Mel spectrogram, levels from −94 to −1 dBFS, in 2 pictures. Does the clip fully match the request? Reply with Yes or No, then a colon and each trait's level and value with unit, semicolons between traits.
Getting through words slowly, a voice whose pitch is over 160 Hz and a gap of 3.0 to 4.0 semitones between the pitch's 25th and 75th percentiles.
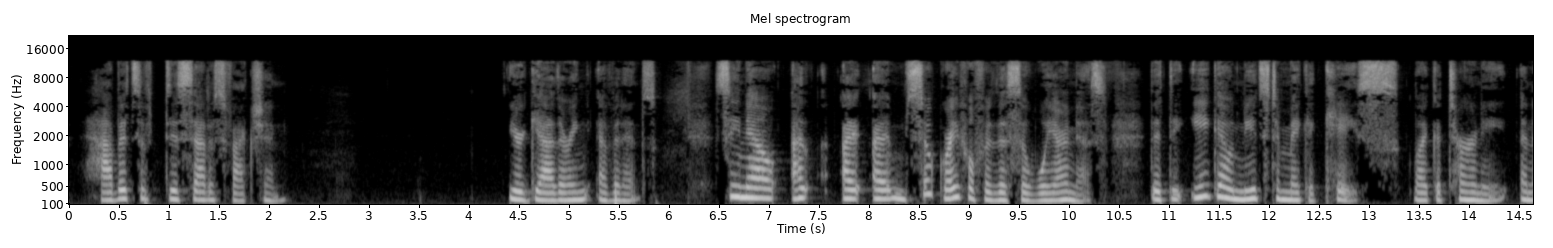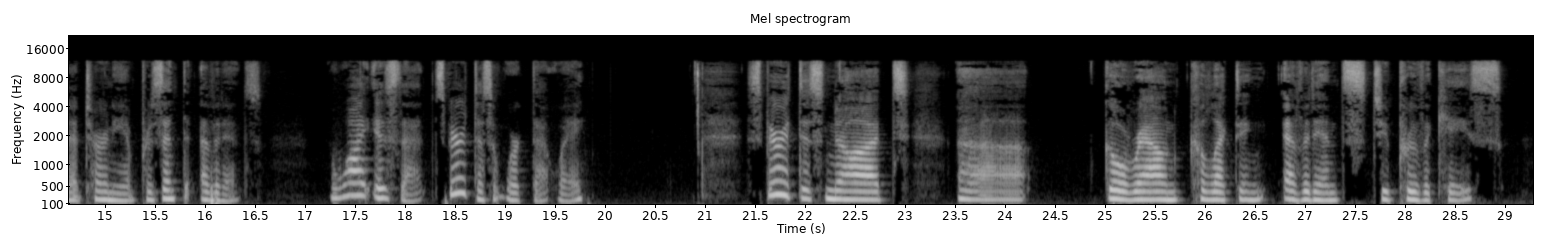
Yes: slow, 105 wpm; medium, 185 Hz; average, 3.5 semitones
